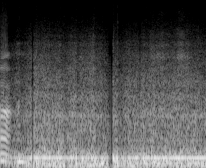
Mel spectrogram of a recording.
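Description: Honda Hornet motorcycle's inline-four engine running steadily at cruise, a constant hum over road and wind rush, heard from on the bike. There is a brief dip in level about halfway through.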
